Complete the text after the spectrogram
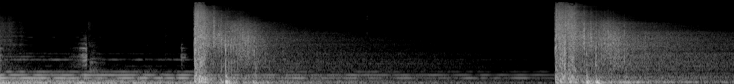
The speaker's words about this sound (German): Am 26. Juni 2006, um 4.50 Uhr morgens, stirbt Bruno der Bär auf der Kümpfelalm durch 2 Schüsse.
